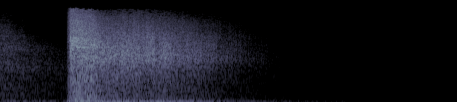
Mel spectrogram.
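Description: A heavy blast booms and slowly fades away.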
